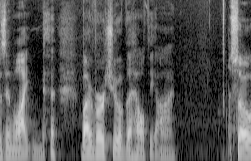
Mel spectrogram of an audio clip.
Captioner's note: chuckles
